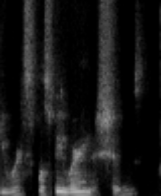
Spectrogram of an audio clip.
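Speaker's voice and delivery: hushed, whispered stage whisper. Playing a character who asks another character about the shoes: whispering in character. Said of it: "Varric kinda whispers to Jack".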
